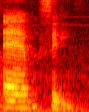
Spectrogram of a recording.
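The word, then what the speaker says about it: Abcde: So the mama, you know, felt a little bit about that, but the girl name is the first 5 letters of the alphabet. – She, but it's pronounced Ab City.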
